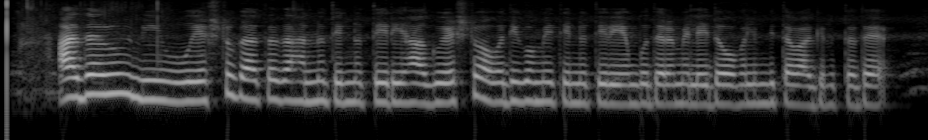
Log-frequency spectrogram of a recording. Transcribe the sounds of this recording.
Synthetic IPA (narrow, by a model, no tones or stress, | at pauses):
aːd̪ɐɾuːniːʋue̞ʂʈuɡaːt̪ɐd̪ɐɦɐnːut̪inːut̪ːiːɾiɦaːɡuːe̞ʂʈuɐʋɐd̪iɡomet̪inːut̪ːiːɾie̞mbud̪ɐɾɐme̞ːleid̪uɐʋɐlimbit̪ɐʋaːɡiɾut̪ːɐd̪e̞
